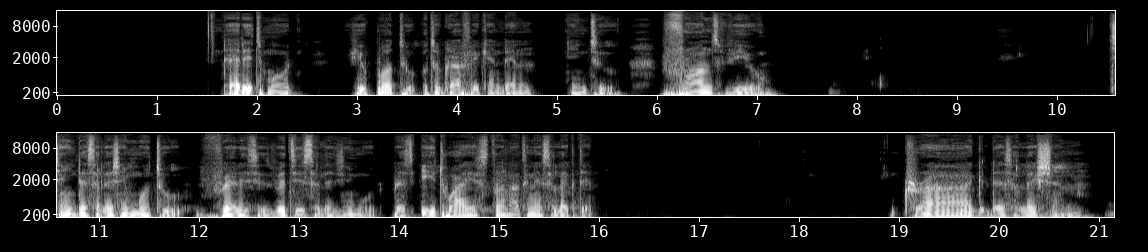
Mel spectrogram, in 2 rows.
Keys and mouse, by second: 1.2 typing.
